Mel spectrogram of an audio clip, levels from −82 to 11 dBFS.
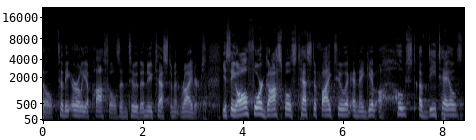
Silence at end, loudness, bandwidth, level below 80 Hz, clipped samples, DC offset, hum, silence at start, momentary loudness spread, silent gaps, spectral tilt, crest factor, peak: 0.05 s; -34 LUFS; 15.5 kHz; -78 dBFS; under 0.1%; under 0.1%; none; 0 s; 15 LU; none; -4 dB/octave; 20 dB; -14 dBFS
